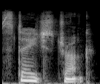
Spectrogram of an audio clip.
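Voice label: "stage-struck", British English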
